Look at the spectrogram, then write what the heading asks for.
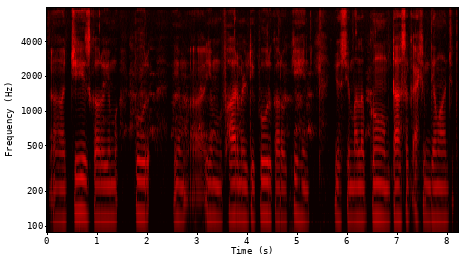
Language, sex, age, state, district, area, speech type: Kashmiri, male, 45-60, Jammu and Kashmir, Budgam, rural, spontaneous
